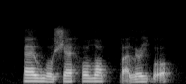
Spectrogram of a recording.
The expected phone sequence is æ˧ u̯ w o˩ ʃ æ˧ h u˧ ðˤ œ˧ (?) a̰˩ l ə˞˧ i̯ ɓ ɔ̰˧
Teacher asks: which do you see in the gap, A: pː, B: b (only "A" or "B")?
A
